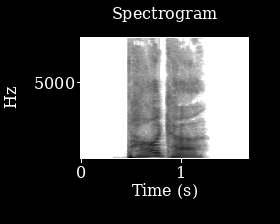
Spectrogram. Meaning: a parka
- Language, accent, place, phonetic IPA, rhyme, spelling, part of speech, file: German, Germany, Berlin, [ˈpaʁka], -aʁka, Parka, noun, De-Parka.ogg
